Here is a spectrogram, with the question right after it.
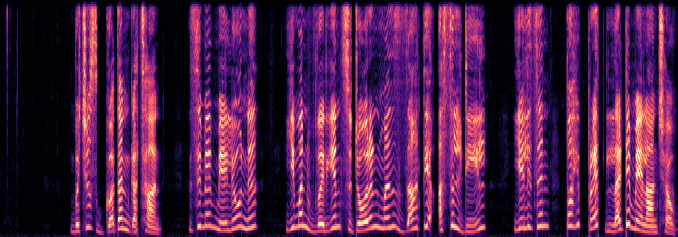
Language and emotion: Kashmiri, disgusted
